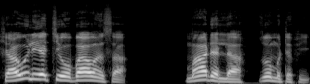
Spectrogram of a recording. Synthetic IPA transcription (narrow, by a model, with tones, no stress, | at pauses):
ʃaː˨wu˦li˨ja˦t͡ʃeː˨wa˨baː˦wɐ˨nsa̰˨ʔ | maː˦dɐ˨lːaː˦zoː˦˨mu˨tɐ˨ɸi˦ʔ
